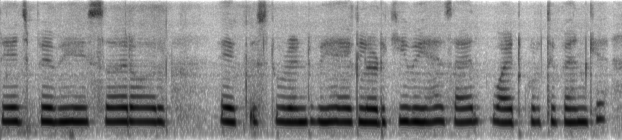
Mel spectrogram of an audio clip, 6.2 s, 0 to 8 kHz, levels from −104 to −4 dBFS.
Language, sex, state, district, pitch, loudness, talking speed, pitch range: Hindi, female, Jharkhand, Deoghar, 275 Hz, -14 LUFS, 165 wpm, 270-280 Hz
